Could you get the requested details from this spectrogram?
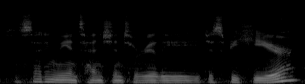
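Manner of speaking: unhurried meditation guide, long pauses between phrases; guided meditation. Real, not acted. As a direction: guide them gently into settling, leaving room to breathe.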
